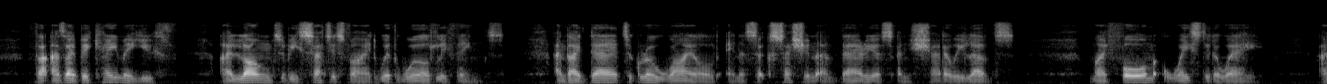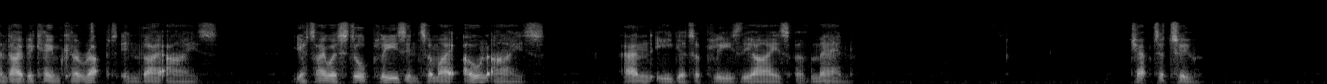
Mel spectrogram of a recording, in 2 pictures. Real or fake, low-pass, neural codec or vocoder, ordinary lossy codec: real; 7.2 kHz; none; Opus, 16 kbps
